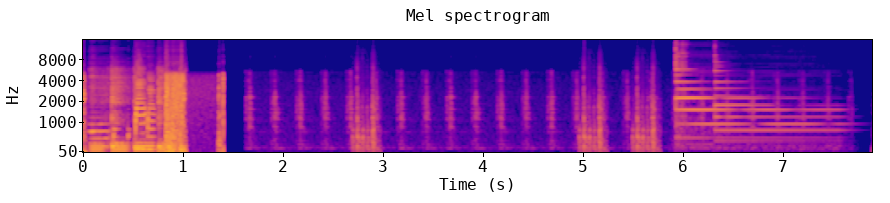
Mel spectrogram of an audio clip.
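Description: Guitar music cuts off about a second in with a short burst of static hiss. Then a clock ticks about four times a second, with a few soft thuds. About six seconds in, a single bell chime rings out and fades over nearly two seconds.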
